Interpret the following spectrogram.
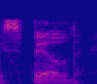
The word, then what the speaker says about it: spilled: Okay, spilled. Now, it's pronounced differently from spell, right?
